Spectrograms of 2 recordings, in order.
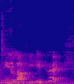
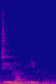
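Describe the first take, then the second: First: It is said in an excited, happy tone. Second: It is said in a flat, unexcited tone.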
